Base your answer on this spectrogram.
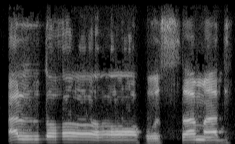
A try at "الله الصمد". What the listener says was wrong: আল্লাহু সমাদ সমাদ এটা সামাদ নয় সমাদ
